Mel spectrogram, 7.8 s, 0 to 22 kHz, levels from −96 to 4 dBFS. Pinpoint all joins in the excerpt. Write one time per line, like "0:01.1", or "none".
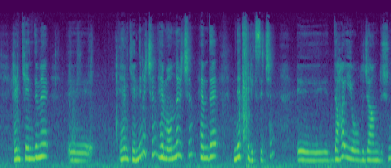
none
